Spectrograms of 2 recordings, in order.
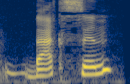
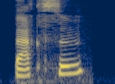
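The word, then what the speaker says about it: wachsen: Ejemplo, la, palabra que se escribe se escribe S-E-C-H-S, e, pero se va a pronunciar sex y significa seis. O la letra Empieza con W, W, A, C, H, S, E, N. Se va a pronunciar Baxen, Baxen, y significa crecer.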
